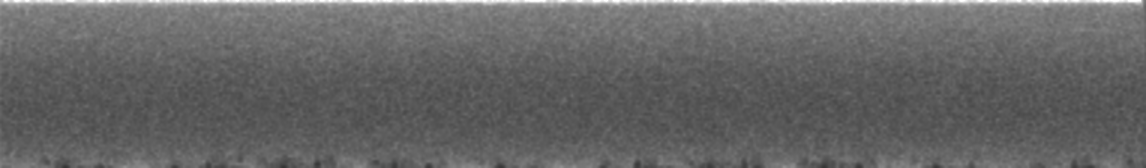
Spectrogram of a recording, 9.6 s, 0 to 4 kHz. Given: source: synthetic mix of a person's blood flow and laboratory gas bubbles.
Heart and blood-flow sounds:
Doppler ultrasound of blood flow; precordium
1.74-2.04 s: bubbles
From the record:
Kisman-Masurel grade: 112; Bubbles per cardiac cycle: 1 to 2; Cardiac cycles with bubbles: 1 to 10%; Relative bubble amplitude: moderate (0.250 to 0.450); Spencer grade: 1 (occasional bubble signal discernible with the cardiac motion signal, with majority of cardiac periods free of bubbles); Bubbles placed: anywhere in the cardiac cycle

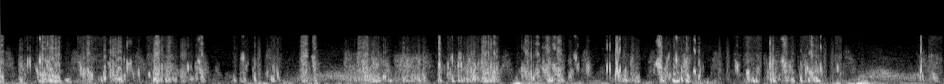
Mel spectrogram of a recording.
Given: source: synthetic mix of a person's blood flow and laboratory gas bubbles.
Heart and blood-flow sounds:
Doppler ultrasound of blood flow; subclavian vein
0.00-0.04 s: bubbles
0.18-0.73 s: bubbles
0.77-1.42 s: bubbles
1.45-2.07 s: bubbles
2.32-2.49 s: bubbles
2.52-2.59 s: bubbles
2.65-2.81 s: bubbles
2.98-3.20 s: bubbles
3.44-4.27 s: bubbles
4.35-5.03 s: bubbles
5.19-5.79 s: bubbles
5.85-5.92 s: bubbles
6.04-6.41 s: bubbles
6.53-7.05 s: bubbles
7.33-8.25 s: bubbles
8.34-8.41 s: bubbles
9.16-9.45 s: bubbles
From the record:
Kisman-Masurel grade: 343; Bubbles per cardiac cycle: rolling drumbeat, 9 or more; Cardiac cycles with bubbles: 100%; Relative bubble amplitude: loud (0.450 to 0.775); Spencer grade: 3 (all of the cardiac periods contain showers or single bubble signals, but not dominating or overriding the cardiac motion signals); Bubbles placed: anywhere in the cardiac cycle

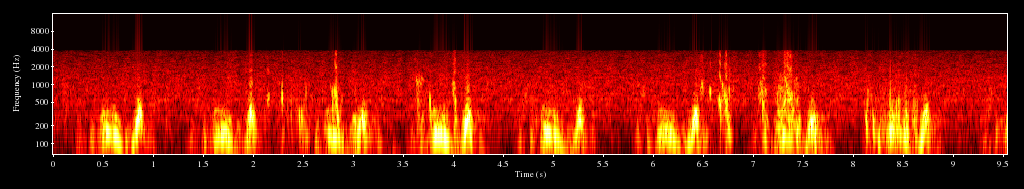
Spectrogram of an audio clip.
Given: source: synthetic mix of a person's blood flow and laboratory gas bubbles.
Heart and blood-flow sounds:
Doppler ultrasound of blood flow; precordium
2.13-2.17 s: bubbles
2.25-2.56 s: bubbles
2.75-2.90 s: bubbles
2.98-3.05 s: bubbles
3.62-3.70 s: bubbles
3.74-3.81 s: bubbles
3.98-4.06 s: bubbles
6.46-6.61 s: bubbles
6.63-6.81 s: bubbles
7.04-7.15 s: bubbles
7.20-7.48 s: bubbles
8.10-8.65 s: bubbles
From the record:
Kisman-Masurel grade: 221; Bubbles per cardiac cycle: several, 3 to 8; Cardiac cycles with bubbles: 10 to 50%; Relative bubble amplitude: barely perceptible (0.100 to 0.250); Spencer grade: 2 (many but less than half of the cardiac periods contain bubble signals, singularly or in groups); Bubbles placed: only in the low amplitude regions of the cardiac cycle

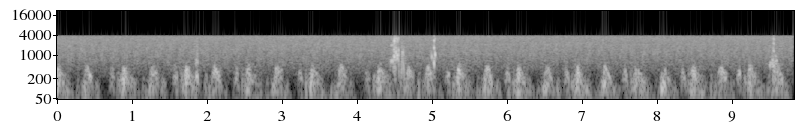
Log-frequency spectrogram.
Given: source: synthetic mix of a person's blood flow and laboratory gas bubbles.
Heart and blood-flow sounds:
Doppler ultrasound of blood flow; precordium
1.83-1.94 s: bubbles
4.43-4.69 s: bubbles
5.00-5.10 s: bubbles
9.50-9.70 s: bubbles
From the record:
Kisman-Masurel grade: 122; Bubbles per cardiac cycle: 1 to 2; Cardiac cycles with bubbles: 10 to 50%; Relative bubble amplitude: moderate (0.250 to 0.450); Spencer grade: 2 (many but less than half of the cardiac periods contain bubble signals, singularly or in groups); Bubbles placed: only in the low amplitude regions of the cardiac cycle

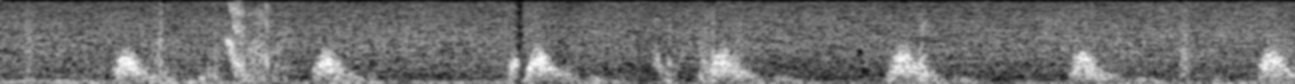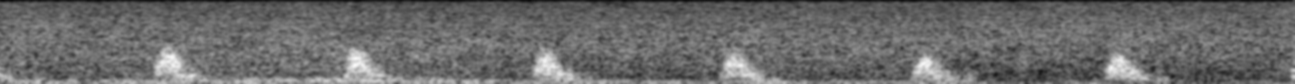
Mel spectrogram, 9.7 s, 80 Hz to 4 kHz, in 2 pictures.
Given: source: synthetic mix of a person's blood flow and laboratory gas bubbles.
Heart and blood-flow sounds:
Doppler ultrasound of blood flow; subclavian vein
0.55-1.10 s: bubbles
2.11-2.20 s: bubbles
2.44-2.56 s: bubbles
2.60-2.73 s: bubbles
From the record:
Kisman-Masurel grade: 211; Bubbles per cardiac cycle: several, 3 to 8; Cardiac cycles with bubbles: 1 to 10%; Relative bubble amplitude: barely perceptible (0.100 to 0.250); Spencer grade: 1 (occasional bubble signal discernible with the cardiac motion signal, with majority of cardiac periods free of bubbles); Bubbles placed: anywhere in the cardiac cycle

